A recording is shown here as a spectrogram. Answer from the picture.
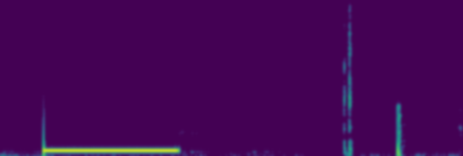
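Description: telephone ringing tone

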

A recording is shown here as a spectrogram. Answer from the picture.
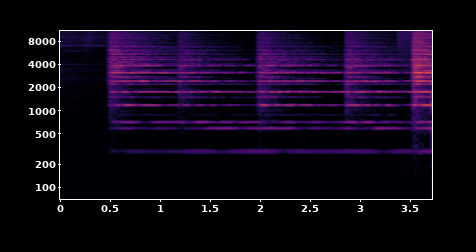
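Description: church bells ringing

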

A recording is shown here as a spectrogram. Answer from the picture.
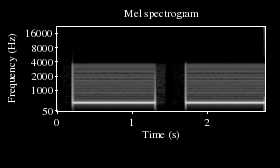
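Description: telephone ringing tone

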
